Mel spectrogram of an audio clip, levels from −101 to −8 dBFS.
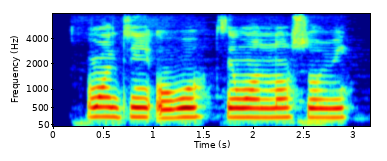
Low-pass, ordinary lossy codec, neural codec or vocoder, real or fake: none; none; none; real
